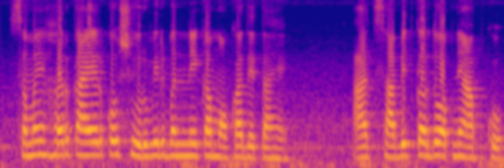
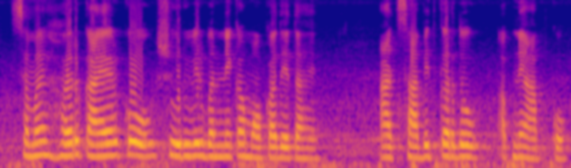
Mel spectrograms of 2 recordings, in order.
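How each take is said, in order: First: Filmy line with less bite; boy repeats movie line, lighter, less angry; Baahubali dialogue. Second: Slow heroic filmy delivery; boy declaiming a movie line, mock angry; Baahubali dialogue. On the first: A hint of filmy hero, boy reciting to his uncle. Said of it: "Rajne Naveen dialogue म्हटला". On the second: A hint of heroic anger, boy imitating Baahubali to his sister. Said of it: "नजरेत राग आणत ... dialogue मारतच". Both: A narrator's reading.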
